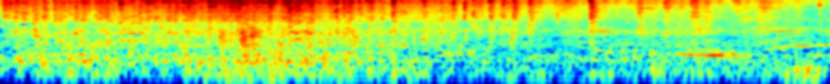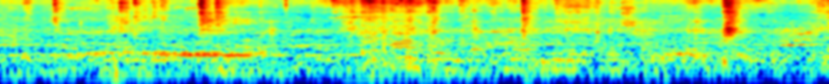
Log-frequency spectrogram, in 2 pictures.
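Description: Pigeons at a pigeon club coo in low repeated phrases, close by, against a busy background with people talking over and between the calls.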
